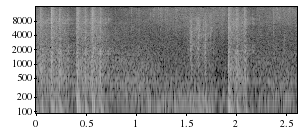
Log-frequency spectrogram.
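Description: Gunfire in Rainbow Six Siege during a Crimson Heist match, with bursts of rapid shots around the start and again near the end, moderately loud against steady background game noise.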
